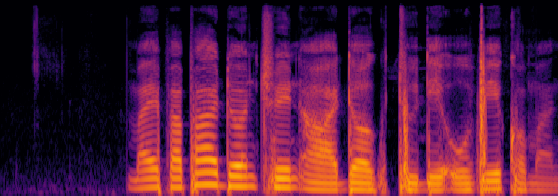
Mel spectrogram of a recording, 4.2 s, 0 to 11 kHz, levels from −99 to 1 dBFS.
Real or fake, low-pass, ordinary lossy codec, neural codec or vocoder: real; 9.9 kHz; none; none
